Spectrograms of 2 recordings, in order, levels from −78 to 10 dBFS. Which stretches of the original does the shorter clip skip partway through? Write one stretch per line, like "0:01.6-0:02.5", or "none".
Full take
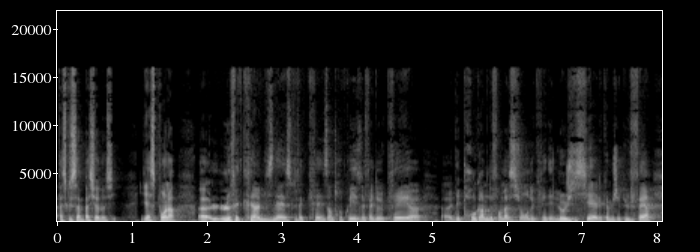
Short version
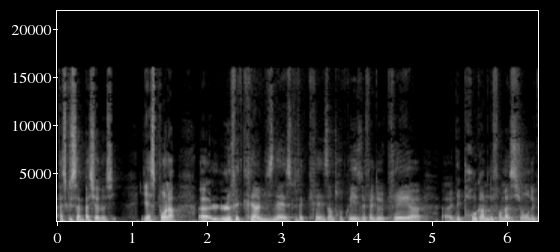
none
